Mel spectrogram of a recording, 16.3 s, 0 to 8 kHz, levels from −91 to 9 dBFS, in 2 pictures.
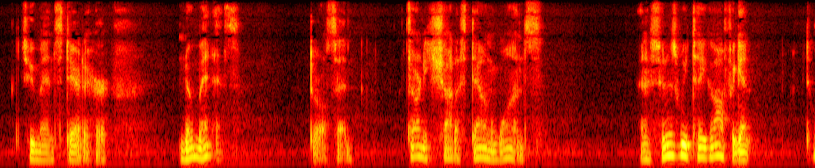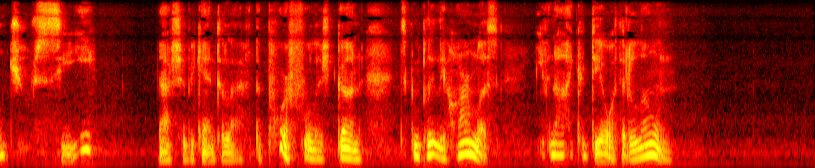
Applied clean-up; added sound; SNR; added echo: none; none; none; none.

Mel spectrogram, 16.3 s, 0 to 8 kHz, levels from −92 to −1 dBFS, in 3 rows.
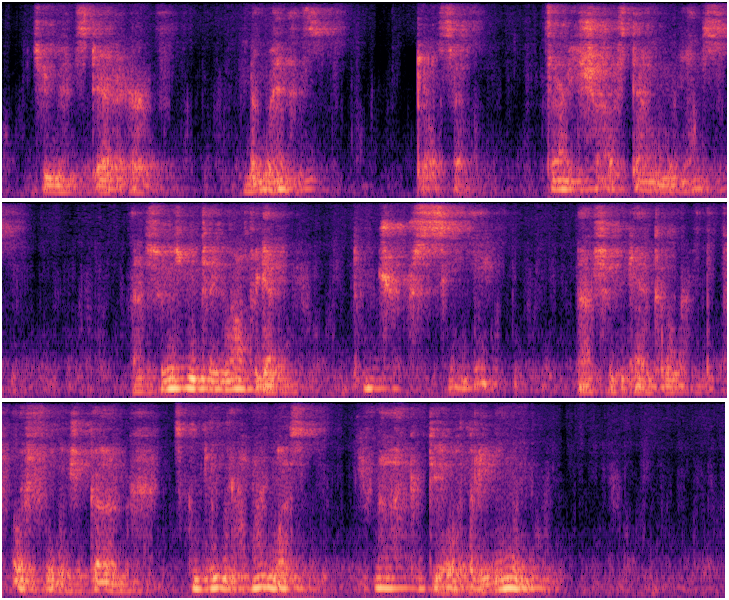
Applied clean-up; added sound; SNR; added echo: neural separator model SepFormer DNS4.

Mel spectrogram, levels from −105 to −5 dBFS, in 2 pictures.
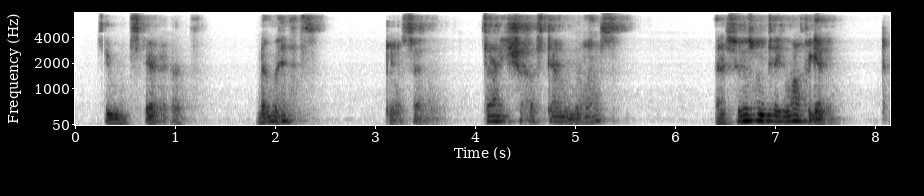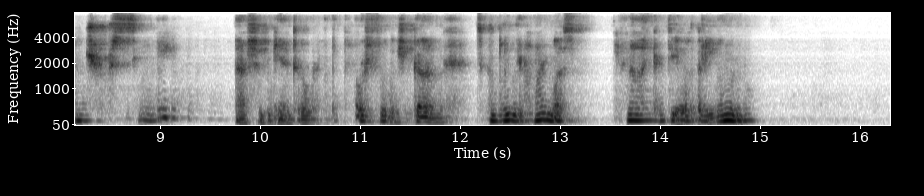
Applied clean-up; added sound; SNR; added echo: neural mask model DeepFilterNet 3.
